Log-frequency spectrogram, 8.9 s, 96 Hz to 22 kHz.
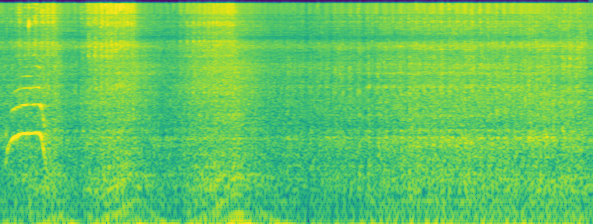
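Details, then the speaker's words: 1978 Honda CB750 first start after purchase, rusty fuel tank and a fuel leak held during start: short starter chirp then low uneven idle that never settles; running extremely rough, cause not found. "okay guys so we've got rhonda the honda uh started and she did turn over which is super exciting um she sounds extremely rough"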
